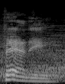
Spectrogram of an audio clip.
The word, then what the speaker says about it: Fani: It's all, look at Fani, F-A-N-I. It should be pronounced Fanny.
